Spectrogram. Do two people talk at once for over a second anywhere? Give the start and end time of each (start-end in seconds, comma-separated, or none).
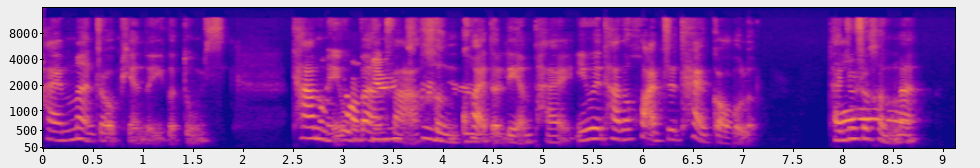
3.1-4.5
